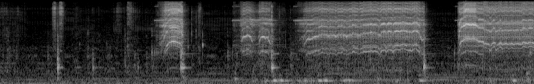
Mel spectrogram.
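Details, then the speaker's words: SCX24 crawler that stalled at full lock, replaced with a 050 motor, battery at 3.83 V, held stationary at full lock on a silicone mat: sharp high whine holds pitch without bogging; strong torque, stall fixed. "The wheels are on a silicone mat, so the torque is unreal."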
